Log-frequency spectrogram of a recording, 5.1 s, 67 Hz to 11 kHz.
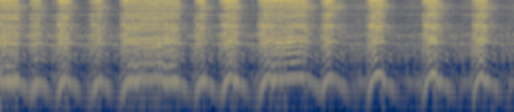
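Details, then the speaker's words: HPI Savage SS nitro engine after years in a shed, crankcase full of PB Blaster/3-in-1 burning off, run on floor: sharp buzz climbing and falling with throttle blips, picking up cleanly, deep and throaty; normal running. "it started to run really well don't forget the whole crank case and everything it was fill up with PB Blaster three in one or probably a load of old Nitro but it actually runs really well and it sounds a nuts sounds really deep and just like throaty"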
